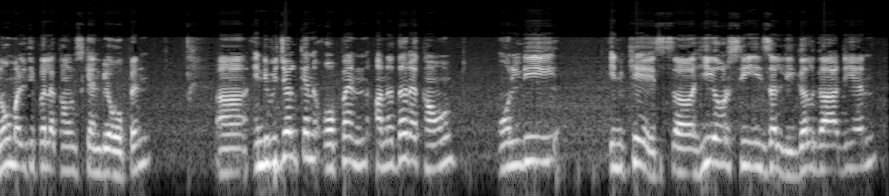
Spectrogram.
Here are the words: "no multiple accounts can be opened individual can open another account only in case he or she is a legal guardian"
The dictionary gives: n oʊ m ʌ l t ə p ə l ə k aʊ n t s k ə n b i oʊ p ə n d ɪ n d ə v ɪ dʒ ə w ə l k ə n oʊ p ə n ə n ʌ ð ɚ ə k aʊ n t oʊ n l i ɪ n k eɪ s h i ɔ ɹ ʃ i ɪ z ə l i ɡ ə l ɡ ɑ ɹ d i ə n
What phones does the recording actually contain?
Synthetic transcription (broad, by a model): n oʊ m ʌ l t ə p ə l ə k aʊ n t s k ə n b i oʊ p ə n ɪ n d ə v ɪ dʒ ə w ə l k ə n oʊ p ə n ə n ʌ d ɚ ə k aʊ n t oʊ n l i ɪ n k eɪ s h i ɔ ɹ s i ɪ z ə l i ɡ ə l ɡ ɑ ɹ d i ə n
